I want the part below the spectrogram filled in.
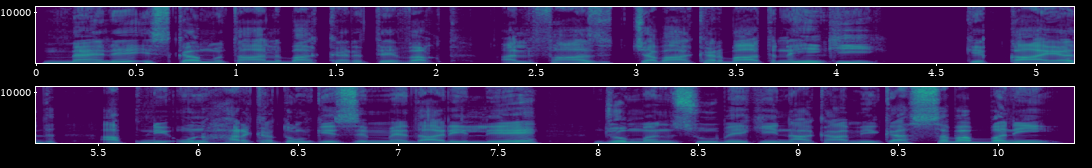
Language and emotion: Urdu, angry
